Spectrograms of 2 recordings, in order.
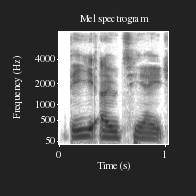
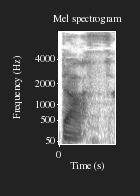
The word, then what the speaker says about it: doth: Yeah, so D-O-T-H is pronounced doth, not doth. It's just really annoying when people say doth. It's doth, in a similar way to how does is pronounced does, even though it's D-O-E-S.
